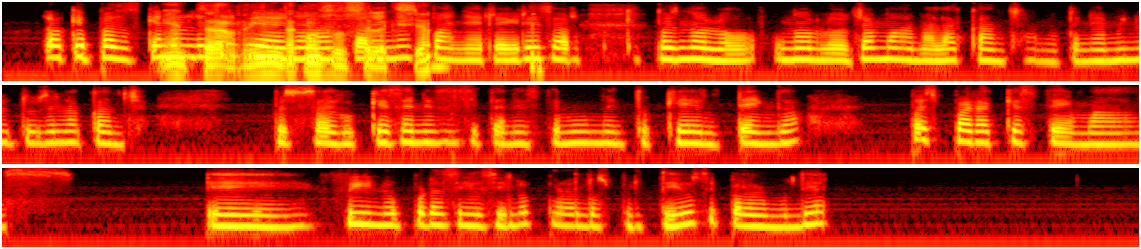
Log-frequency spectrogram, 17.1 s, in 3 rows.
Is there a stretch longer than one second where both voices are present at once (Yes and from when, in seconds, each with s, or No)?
Yes, from 0.8 s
